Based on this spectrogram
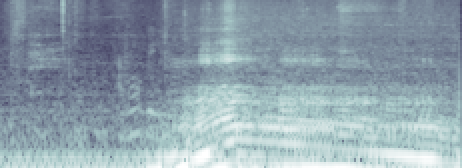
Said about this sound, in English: The beginning part where we're driving, all you hear is the bass of your car. Dude, that'd be so funny. Like all you can hear is my car.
